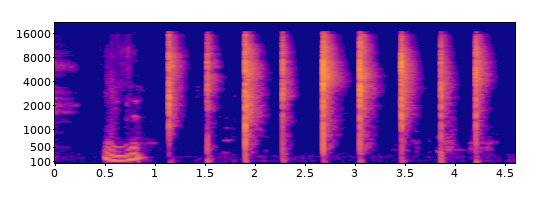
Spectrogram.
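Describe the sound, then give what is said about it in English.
A person slaps their own forehead with a hand about ten times in a steady, brisk rhythm, each smack sharp, right after a brief groaning vocal sound. “That's me hitting my forehead because they do play the second to last weekend.”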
